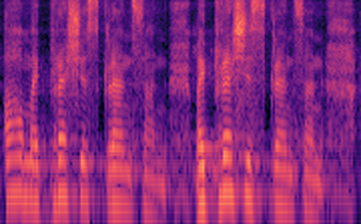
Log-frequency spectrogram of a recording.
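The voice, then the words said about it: Attempted Egyptian accent. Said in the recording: “I can't do an Egyptian accent, but I'm going to try”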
